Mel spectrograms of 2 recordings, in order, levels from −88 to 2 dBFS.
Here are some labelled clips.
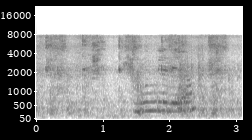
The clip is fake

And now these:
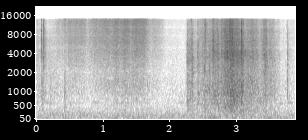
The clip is fake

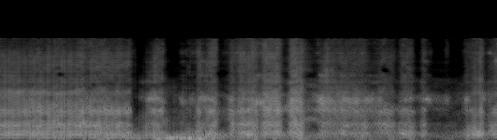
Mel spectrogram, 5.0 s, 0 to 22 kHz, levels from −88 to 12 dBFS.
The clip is fake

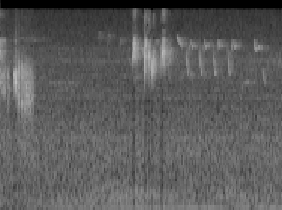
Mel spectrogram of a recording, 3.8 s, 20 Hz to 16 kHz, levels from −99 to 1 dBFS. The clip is real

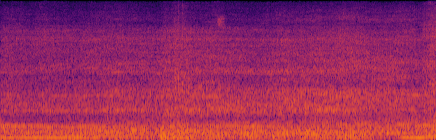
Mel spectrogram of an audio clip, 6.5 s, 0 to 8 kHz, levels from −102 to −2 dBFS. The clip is real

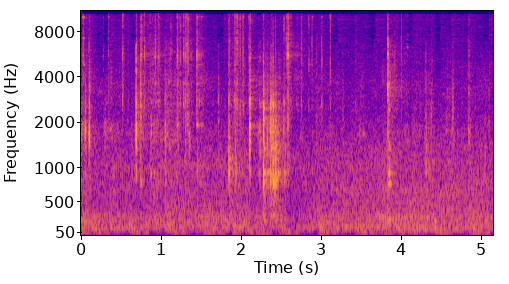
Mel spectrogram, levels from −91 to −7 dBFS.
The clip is real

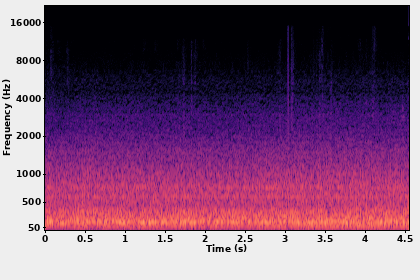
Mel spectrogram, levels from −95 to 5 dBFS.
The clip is fake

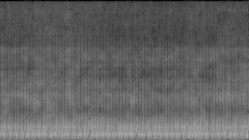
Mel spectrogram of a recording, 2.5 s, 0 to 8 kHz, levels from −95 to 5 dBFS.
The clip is fake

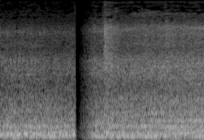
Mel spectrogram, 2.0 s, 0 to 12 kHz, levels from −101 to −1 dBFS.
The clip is fake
